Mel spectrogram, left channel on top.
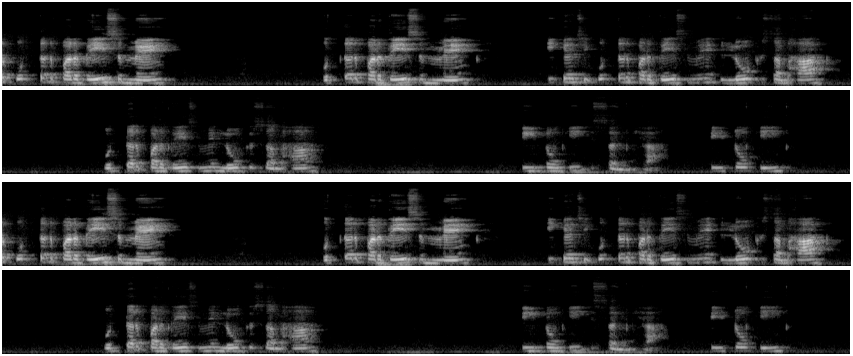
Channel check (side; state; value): both; normal; correlation 0.88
